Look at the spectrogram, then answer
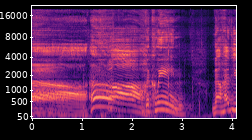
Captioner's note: both gasping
